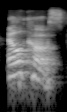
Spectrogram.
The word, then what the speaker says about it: Echols: out and i'm so excited we have eckles and i don't know if i'm saying your last name correctly yeah close pretty close how do you say it alcost elcos okay elkos is the district nurse that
